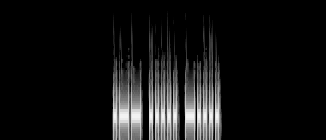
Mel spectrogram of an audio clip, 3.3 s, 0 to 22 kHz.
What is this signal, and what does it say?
Morse code, heard as a keyed tone, about 38 wpm, 700 Hz. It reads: W56
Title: Three Challenging Letter-Number Combinations 40wpm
